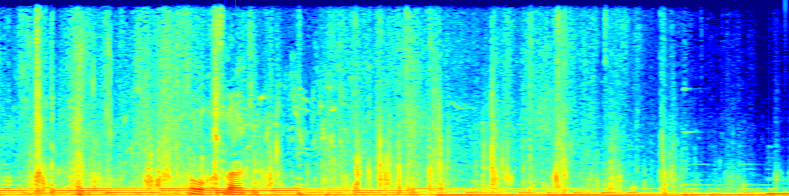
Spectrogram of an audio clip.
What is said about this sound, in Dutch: Over het sneeuwlandschap lopen we nu ergens heen.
